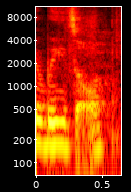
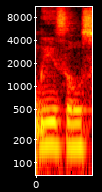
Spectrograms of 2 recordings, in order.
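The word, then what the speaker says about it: Liesel: It's spelled L I E S E L. So, I'm just going to say Leisel.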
